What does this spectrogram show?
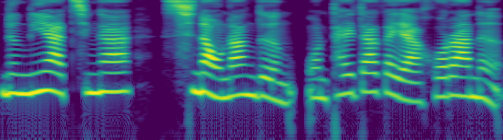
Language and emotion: Bodo, neutral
